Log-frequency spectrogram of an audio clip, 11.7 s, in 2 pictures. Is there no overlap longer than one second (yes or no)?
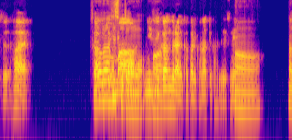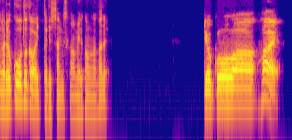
no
